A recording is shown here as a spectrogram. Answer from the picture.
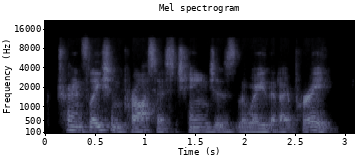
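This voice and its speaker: A man speaks with a Canadian accent at a medium pitch. Vocal fry runs through his voice. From Canada, Cree from Saskatchewan region. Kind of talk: lecture. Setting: online session. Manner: halting, many fillers.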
